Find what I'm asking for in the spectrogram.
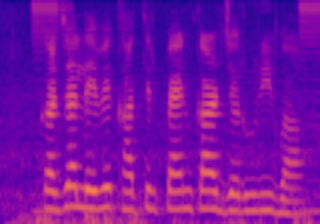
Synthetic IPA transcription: kɐɾd͡ʒaleːʋekʰaːt̪ɪɾpɛːnkaːɾɖzɐɾuːɾibʱaː

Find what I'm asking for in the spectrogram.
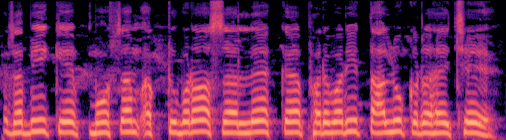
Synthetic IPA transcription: ɾəbikemɔsəmʔəkʈubɾɔsə̃lekːepʰəɾwəɾit̪alukɾəɦɛt͡ʃʰɛ

